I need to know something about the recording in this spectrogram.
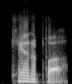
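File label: "canapé", American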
